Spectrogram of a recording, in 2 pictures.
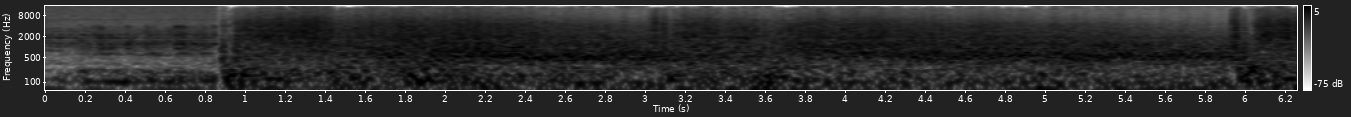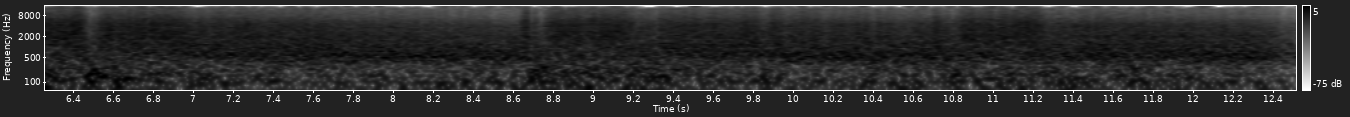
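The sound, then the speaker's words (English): Heavy naval gunfire as an American warship battle line opens fire on a Japanese column before dawn, a loud continuous roar of overlapping booms and rumble with no clear pauses throughout. “Coming on target, sir. Permission to open fire, sir. Fire when ready.”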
